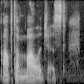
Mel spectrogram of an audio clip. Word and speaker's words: ophthalmologist: They go, no, there's an extra syllable in there, an ophthalmologist. An ophthalmologist is just like an eye surgeon.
